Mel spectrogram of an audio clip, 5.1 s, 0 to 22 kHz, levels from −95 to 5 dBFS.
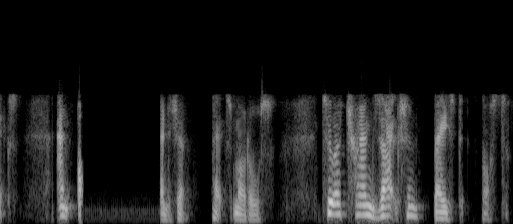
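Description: Throughout, the speech carries the sound of the G.729 codec at 8 kbit/s: a narrow band with nothing above 4 kHz, and a slightly rough, synthetic edge. The codec rebuilds each 10 ms frame from a vocal tract filter, a pitch predictor and a handful of pulses. That coarse model is what gives the plainly audible grain, a steady texture across the whole clip rather than something that comes and goes.

From 0.81 to 1.60 s the sound is replaced by an audio dropout to a faint residue. For about 0.8 s only a low mains hum remains, roughly 50 dB below the speech. The break is abrupt at both ends, not a pause or a fade. Because the hum persists, the input most likely stayed open while the signal feeding it was lost, unlike a muted path, which would go truly silent.

From 1.94 to 2.15 s comes VoIP packet loss concealed by the speech codec. About 180 ms of audio is missing, which fits six lost packets of 30 ms each. 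The decoder fills the gap by extending its last pitch and filter with falling gain, so the sound smears into a fading buzzy tone or coloured noise, not hum or silence. The speech stays weak for a moment after it resumes. The same concealment recurs, briefer, from 4.76 to 4.88 s, covering about 60 ms.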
